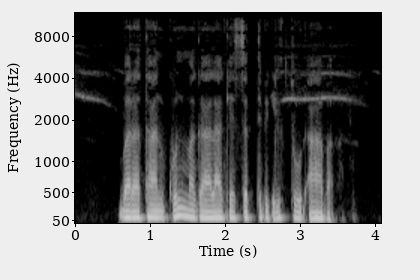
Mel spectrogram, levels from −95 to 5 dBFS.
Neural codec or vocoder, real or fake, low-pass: none; real; 10.8 kHz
